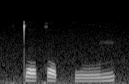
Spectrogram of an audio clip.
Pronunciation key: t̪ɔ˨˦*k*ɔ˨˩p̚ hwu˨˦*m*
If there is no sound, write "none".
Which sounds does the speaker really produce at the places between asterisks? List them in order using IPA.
k, n

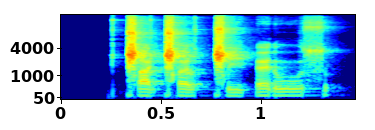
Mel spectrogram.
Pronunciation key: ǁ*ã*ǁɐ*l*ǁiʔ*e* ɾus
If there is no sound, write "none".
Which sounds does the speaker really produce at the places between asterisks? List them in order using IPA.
a, l, ɛ

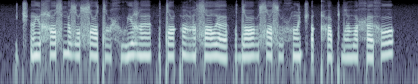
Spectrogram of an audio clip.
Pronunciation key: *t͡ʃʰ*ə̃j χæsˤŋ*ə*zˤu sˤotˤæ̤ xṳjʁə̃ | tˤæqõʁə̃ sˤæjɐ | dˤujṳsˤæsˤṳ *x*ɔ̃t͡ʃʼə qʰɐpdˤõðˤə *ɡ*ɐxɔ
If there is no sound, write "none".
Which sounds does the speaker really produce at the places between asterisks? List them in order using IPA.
t͡ʃʼ, ə, x, x

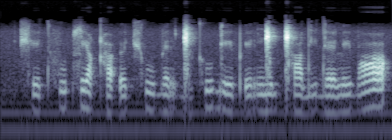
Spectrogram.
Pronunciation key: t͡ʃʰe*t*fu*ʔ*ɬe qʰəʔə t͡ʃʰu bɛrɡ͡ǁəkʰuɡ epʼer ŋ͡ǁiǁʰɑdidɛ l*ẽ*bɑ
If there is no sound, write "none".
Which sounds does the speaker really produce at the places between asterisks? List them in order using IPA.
t, ʔ, e

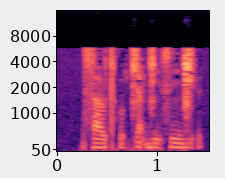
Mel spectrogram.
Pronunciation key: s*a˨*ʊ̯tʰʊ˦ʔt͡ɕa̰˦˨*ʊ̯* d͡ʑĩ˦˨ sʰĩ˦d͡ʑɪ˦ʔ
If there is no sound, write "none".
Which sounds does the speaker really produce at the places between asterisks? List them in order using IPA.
a˨, ɪ̯

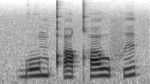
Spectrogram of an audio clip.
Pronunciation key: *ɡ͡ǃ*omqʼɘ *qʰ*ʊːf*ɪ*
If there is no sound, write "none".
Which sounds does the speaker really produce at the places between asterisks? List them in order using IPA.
ɡ, qʰ, ɪ

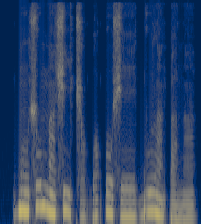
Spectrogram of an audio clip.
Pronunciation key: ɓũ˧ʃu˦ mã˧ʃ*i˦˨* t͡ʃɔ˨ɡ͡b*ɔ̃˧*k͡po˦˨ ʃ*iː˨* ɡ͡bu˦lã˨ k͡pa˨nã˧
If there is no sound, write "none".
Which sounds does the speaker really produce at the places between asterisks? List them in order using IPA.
i˦˨, ɔ˧, eː˨

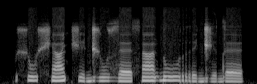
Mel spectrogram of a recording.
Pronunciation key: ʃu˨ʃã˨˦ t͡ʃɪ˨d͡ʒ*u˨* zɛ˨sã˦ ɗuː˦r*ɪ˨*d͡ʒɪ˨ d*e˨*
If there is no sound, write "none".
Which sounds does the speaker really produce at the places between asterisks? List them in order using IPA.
u˨, ɪ˨, ɛ˨

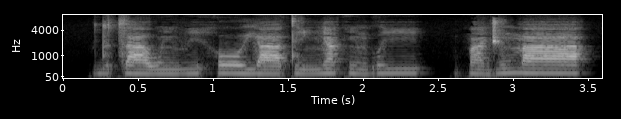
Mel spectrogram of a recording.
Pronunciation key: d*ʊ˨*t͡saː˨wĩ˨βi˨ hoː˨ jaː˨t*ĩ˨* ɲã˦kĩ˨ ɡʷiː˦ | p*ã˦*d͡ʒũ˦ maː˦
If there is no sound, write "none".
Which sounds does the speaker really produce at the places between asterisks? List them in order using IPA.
ʊ˨, i˨, ã˨

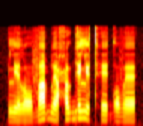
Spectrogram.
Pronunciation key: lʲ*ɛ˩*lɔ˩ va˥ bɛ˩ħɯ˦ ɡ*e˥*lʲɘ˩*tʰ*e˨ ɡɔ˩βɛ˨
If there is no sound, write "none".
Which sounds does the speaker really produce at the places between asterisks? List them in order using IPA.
ɛ˩, e˥, tʰ

